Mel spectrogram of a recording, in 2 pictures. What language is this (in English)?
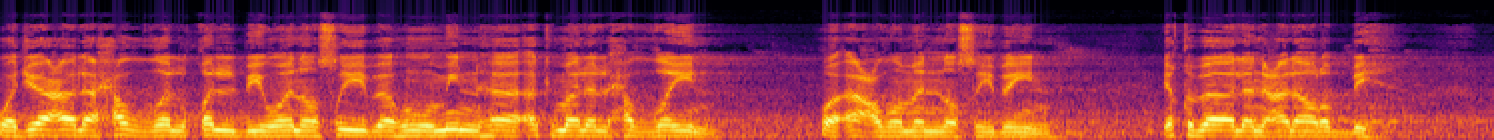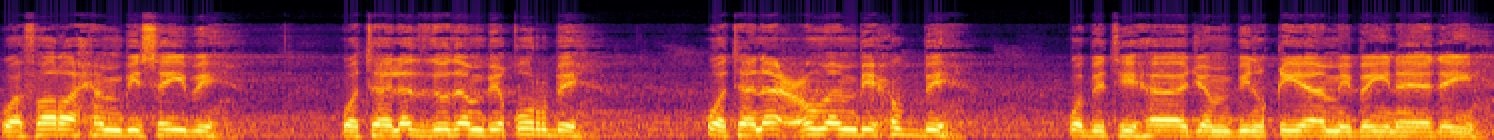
Arabic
